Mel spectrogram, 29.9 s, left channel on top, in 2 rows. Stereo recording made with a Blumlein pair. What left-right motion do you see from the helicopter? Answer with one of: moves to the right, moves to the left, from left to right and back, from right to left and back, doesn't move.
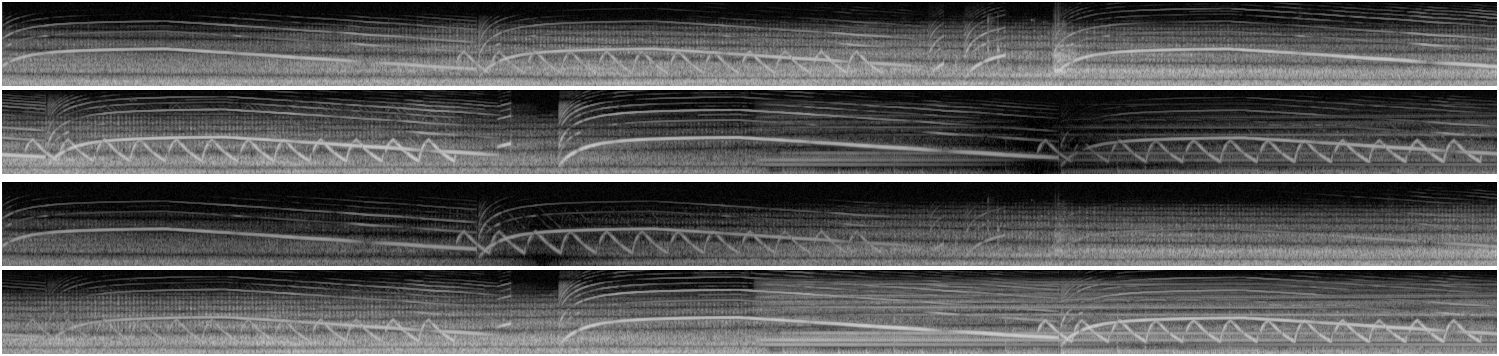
moves to the right.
